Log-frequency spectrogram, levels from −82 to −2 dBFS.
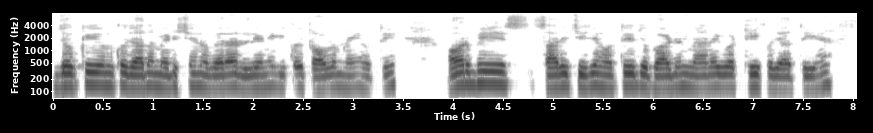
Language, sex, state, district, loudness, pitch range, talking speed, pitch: Hindi, male, Bihar, Gopalganj, -33 LUFS, 130-140 Hz, 215 wpm, 135 Hz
